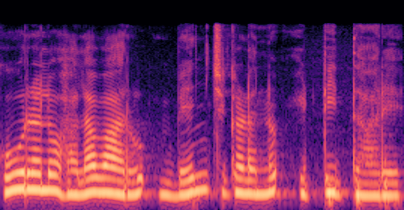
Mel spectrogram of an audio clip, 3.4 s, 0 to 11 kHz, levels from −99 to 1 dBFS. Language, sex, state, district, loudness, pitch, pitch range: Kannada, male, Karnataka, Bangalore, -14 LUFS, 180 Hz, 165-190 Hz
